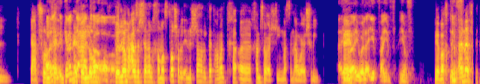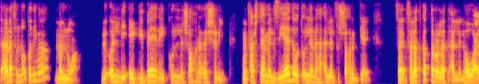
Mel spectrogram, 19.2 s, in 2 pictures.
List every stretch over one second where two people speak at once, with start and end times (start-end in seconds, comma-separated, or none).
0.9-2.5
